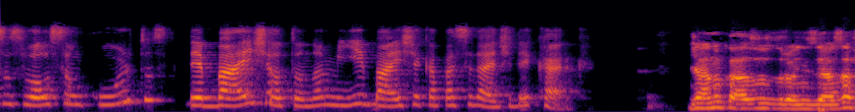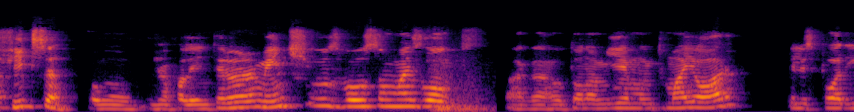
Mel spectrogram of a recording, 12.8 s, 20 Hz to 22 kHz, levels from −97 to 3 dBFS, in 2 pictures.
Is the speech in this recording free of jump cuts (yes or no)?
no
